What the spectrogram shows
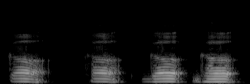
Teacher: ಕ ವರ್ಗದ ಅಕ್ಷರಗಳು ಎಲ್ಲಿ ಹುಟ್ಟುತ್ತವೆ ಅಂದ್ರೆ ಇವುಗಳು ಗಂಟಲಿನಲ್ಲಿ ಹುಟ್ಟತಕ್ಕಂತದ್ದು ನೋಡ್ತೀವಿ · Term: ಕೆಂಠಾಕ್ಷರಗಳು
